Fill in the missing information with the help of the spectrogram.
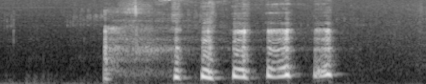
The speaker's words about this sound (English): Commence the purring into the mic.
